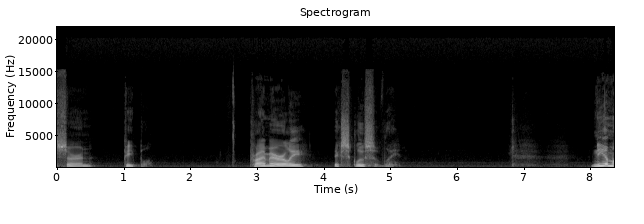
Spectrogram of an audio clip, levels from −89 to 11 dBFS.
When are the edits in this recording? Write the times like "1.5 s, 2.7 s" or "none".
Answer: 2.7 s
